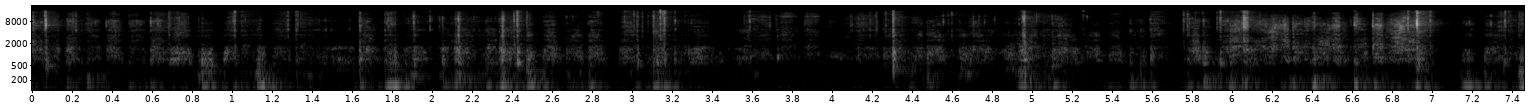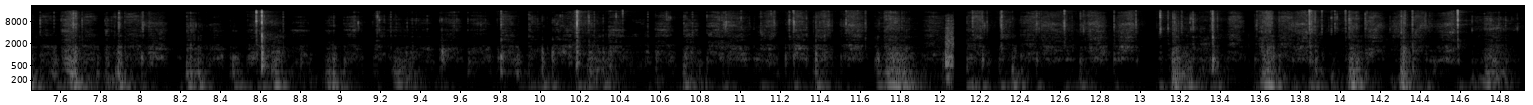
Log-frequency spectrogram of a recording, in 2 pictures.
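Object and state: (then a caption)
Plastic laptop keyboard being scrubbed. A cotton swab scrubs between the dark plastic keys of a dirty laptop keyboard while a hand rests on the silver laptop base. The result is quiet, continuous scratchy rubbing, heavy in low thuds, broken by soft clicks and brief bright scrapes.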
